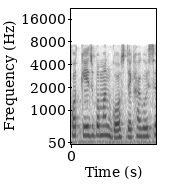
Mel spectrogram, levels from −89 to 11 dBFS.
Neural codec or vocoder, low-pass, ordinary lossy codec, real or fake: none; 7.2 kHz; none; real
